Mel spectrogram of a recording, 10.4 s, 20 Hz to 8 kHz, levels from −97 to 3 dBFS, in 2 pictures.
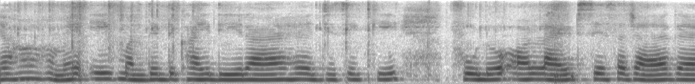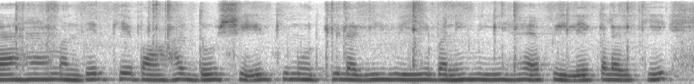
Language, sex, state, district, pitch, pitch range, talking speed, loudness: Hindi, female, Bihar, Gaya, 190 Hz, 185-200 Hz, 185 wpm, -31 LUFS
